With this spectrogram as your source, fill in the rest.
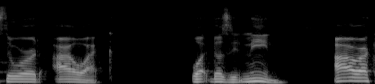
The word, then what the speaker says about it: Arawak: How do you pronounce the word Arawak? What does it mean? Arak is pronounced air awak. Sometimes you will see it spelled Arawak, like that, or Arahuako. Harahuako. That's another pronunciation, or Aruak instead.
